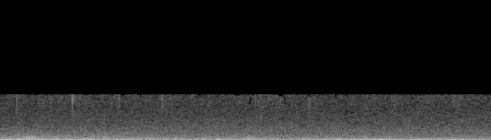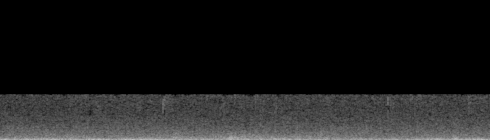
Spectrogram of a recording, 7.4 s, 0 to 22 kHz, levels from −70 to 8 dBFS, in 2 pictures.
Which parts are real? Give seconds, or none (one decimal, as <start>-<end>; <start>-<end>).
0.0-1.1; 1.7-3.4; 4.2-5.3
